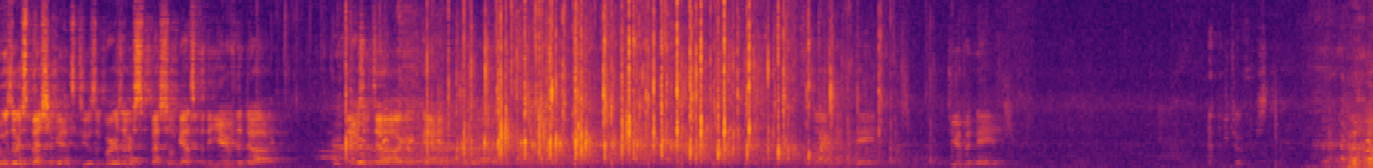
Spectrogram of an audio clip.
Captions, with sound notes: NOW WHO'S OUR SPECIAL GUEST, WHERE'S OUR SPECIAL GUEST FOR THE YEAR OF THE DOG? THERE'S A DOG. [ APPLAUSE ] DO YOU HAVE A NAME?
